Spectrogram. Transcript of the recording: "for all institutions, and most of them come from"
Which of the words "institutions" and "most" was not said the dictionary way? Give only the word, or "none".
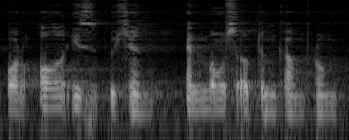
institutions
